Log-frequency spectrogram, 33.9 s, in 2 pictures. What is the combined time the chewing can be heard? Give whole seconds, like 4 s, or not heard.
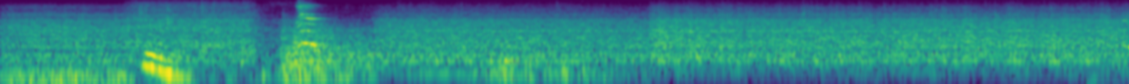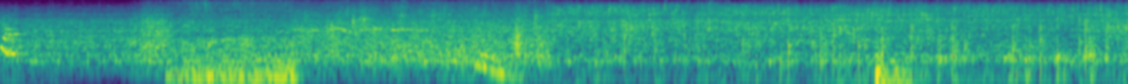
not heard.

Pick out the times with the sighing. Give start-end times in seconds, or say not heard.
2.1-3.0, 24.0-24.6.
